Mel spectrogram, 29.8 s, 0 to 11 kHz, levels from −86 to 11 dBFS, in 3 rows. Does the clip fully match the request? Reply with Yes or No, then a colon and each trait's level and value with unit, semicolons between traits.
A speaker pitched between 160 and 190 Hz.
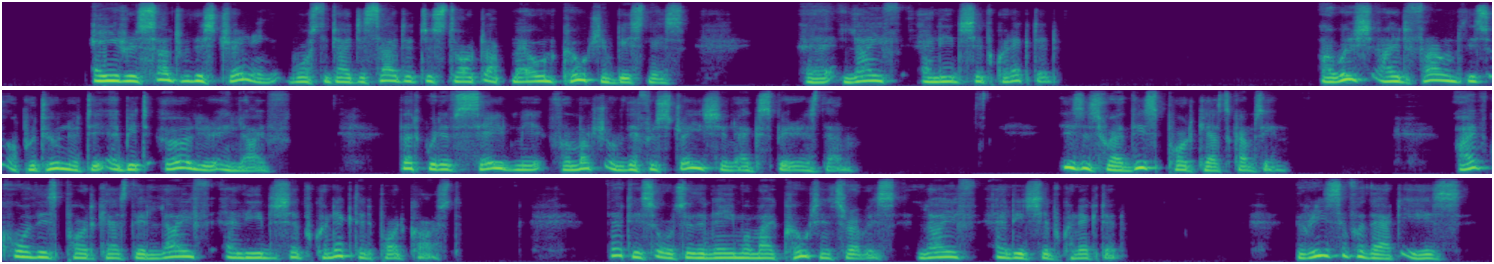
Yes: medium, 185 Hz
